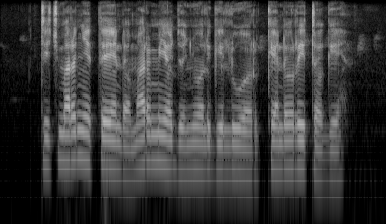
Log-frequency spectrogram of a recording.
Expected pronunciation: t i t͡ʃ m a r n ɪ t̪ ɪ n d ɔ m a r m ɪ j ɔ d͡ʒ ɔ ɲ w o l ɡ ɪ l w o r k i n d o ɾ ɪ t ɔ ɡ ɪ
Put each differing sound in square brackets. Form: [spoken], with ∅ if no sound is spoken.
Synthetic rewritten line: t i t͡ʃ m a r [ɲ] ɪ t̪ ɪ n d ɔ m a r m ɪ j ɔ d͡ʒ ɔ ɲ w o l ɡ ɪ l w o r k [e] n d o ɾ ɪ t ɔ ɡ ɪ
